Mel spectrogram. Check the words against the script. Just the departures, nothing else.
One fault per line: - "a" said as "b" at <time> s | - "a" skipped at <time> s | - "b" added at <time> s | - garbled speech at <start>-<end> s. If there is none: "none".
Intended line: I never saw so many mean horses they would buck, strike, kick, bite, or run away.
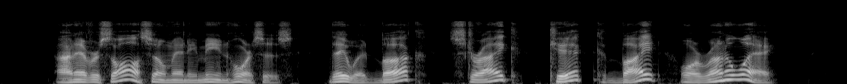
none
